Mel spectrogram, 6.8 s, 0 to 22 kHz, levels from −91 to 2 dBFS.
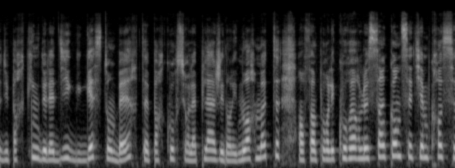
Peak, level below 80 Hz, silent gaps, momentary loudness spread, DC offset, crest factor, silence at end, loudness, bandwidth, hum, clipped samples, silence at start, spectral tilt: -12 dBFS; -72 dBFS; none; 7 LU; under 0.1%; 18 dB; 0 s; -29 LUFS; 16.5 kHz; none; under 0.1%; 0 s; -3 dB/octave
